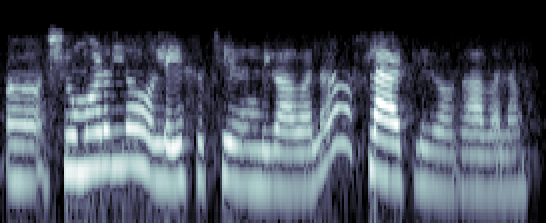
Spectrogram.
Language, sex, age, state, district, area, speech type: Telugu, female, 18-30, Telangana, Nizamabad, rural, conversation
